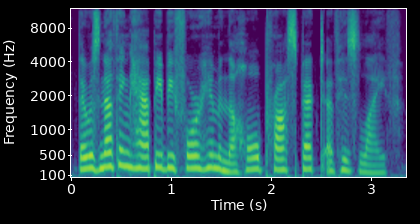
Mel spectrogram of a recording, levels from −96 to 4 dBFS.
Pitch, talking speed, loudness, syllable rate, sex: 210 Hz, 230 wpm, -17 LUFS, 6.3 syllables/s, female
